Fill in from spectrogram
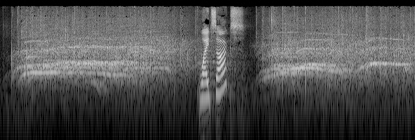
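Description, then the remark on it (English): A crowd in a room applauds loudly and steadily for several seconds in answer to a survey of who considers themselves a Cubs fan, broken by a brief question from a man, and then a second round of sustained clapping with some cheering voices mixed in. “Who, by applause, considers themselves a Cubs fan?”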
